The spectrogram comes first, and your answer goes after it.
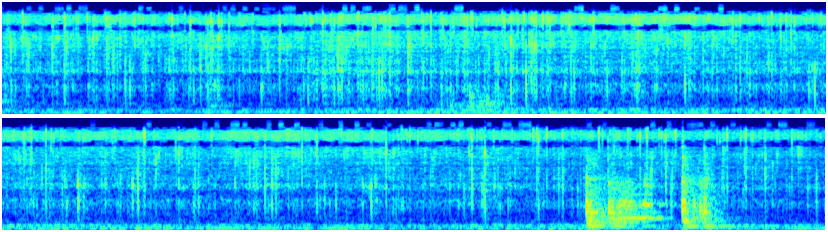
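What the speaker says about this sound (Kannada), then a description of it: "ಸಾಸಿವೆ ಒಂಚೂರು ಚಟಪಟ ಅಂತಿದ್ದಂಗೆ ನಾವು ಈರುಳ್ಳಿ ಹಾಗೂ ಕರಿಬೇವು ಸೇರಿಸ್ಕೊಳ್ಳೋಣ. ಇವಾಗ ಇದು ಚೆನ್ನಾಗಿ ಫ್ರೈ ಆಗಲಿ" Onion and curry leaves fry with popping mustard seeds in a pan for Kerala kadala curry, giving a constant close sizzle with scattered crackles and a brief louder stir near the end.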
